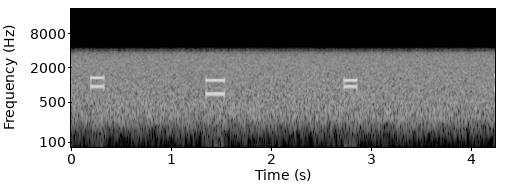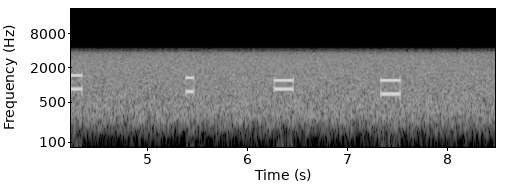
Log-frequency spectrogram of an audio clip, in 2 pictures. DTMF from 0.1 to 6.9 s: 0 1 * 9 5 7

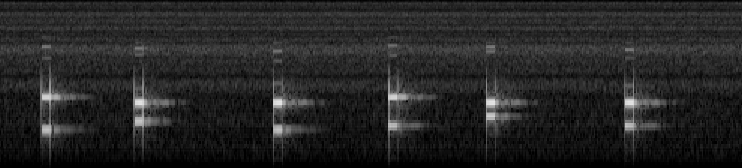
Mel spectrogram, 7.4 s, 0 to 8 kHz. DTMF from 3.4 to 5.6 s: 5 *

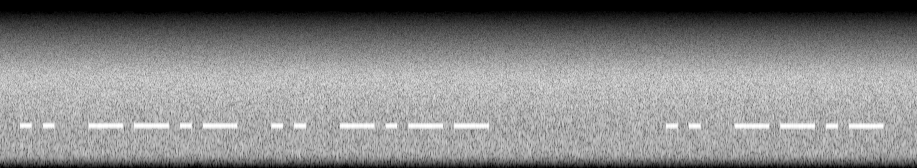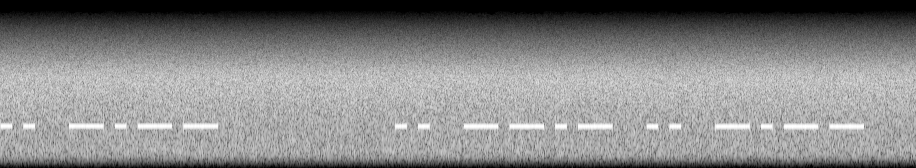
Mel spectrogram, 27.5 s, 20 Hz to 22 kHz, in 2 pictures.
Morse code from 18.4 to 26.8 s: IQIY

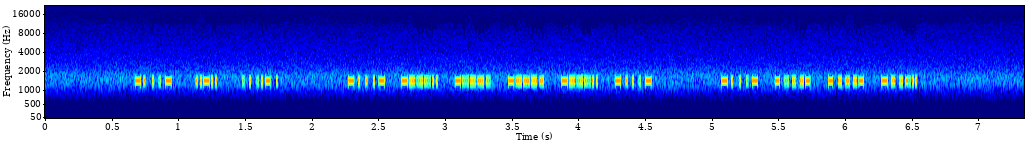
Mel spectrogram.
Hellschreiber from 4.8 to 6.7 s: HAAR

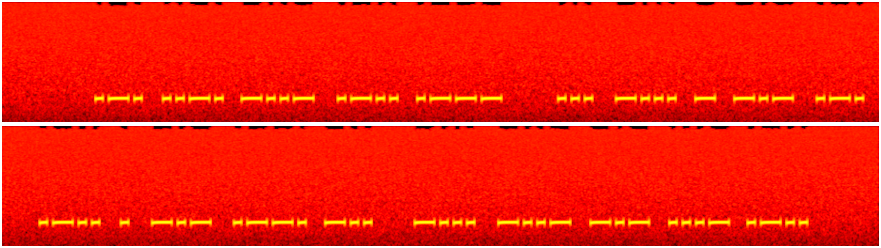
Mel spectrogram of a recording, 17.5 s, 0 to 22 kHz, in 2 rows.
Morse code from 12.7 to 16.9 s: BXKVL

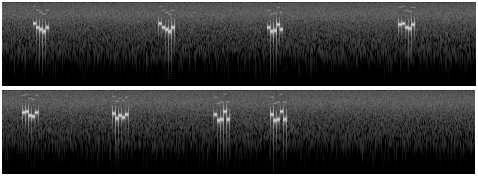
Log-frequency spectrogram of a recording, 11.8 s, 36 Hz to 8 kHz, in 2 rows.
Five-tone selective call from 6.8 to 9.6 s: 83647 71202 71202

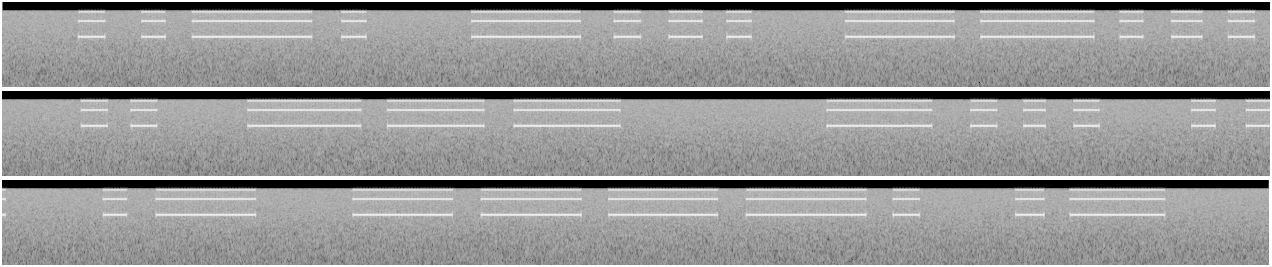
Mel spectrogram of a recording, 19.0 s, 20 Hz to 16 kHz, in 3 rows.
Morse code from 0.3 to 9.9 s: FB7IO

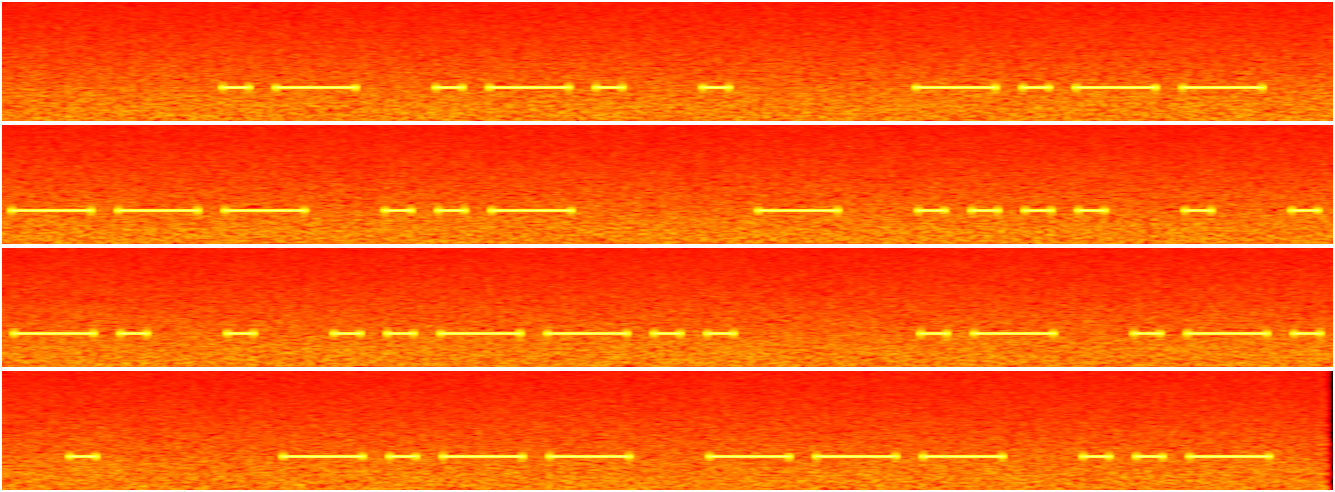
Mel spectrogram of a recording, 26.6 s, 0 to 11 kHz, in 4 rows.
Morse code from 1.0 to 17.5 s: ARE YOU THERE?

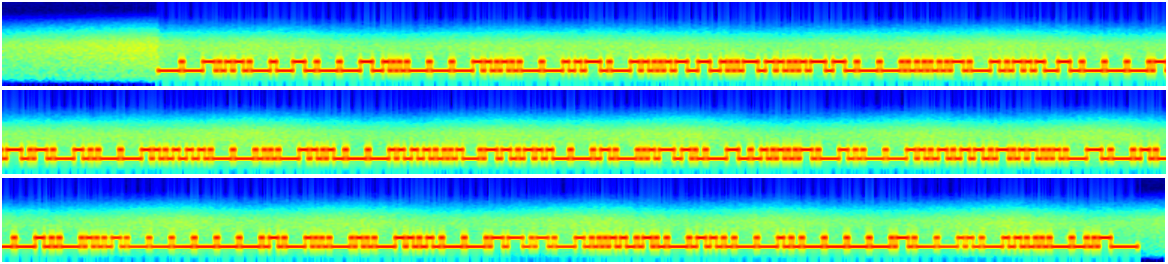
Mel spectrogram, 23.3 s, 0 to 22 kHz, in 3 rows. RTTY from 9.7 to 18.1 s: BLIJVEN VASTHOUDEN AAN STANDAARD

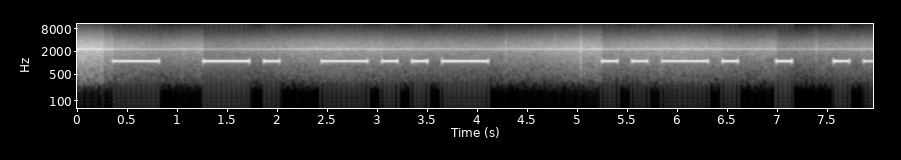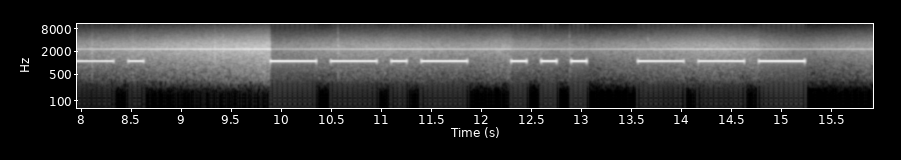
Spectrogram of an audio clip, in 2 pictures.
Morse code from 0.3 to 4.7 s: TNX

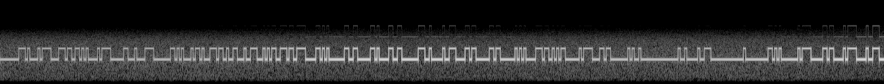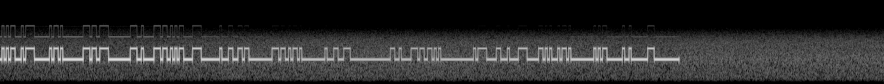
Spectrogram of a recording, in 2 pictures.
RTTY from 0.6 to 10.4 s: RECORD WAS ORIGINALLY SELF-RELEASED ON

